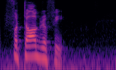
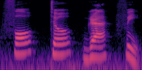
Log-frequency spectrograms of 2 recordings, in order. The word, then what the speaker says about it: photography: how do I pronounce photography and how many syllables do I have here photography four syllables but in this case I stress on the second syllable that is what word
